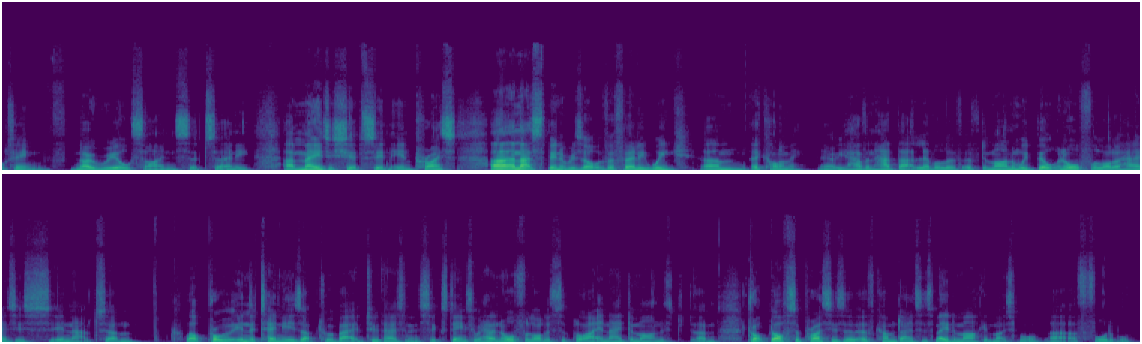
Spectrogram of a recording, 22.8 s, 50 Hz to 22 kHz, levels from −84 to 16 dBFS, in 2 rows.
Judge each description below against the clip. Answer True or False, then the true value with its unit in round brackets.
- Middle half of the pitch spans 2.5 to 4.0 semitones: True (3.0 semitones)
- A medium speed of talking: False (220 wpm)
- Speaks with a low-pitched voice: True (105 Hz)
